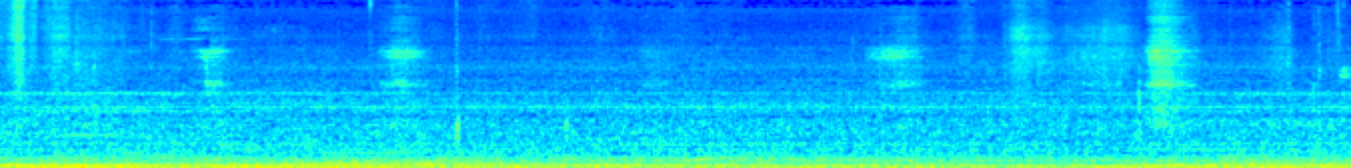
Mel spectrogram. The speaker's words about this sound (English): Which, I guess you could if it's, since it's bumper-to-bumper traffic jam.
